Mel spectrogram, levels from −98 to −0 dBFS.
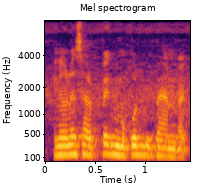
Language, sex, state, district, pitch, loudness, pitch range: Hindi, male, Chhattisgarh, Balrampur, 140 Hz, -14 LUFS, 130-145 Hz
